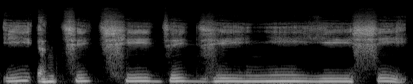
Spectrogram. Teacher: So Chi is palatal, E is palatal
